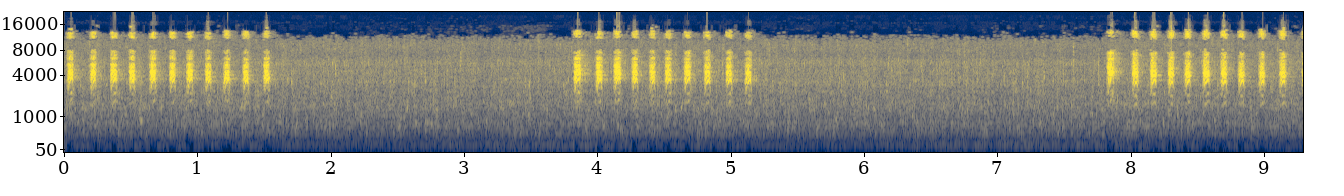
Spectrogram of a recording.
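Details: Golden grasshopper, recording made for training songbirds: bursts of rapid, evenly pulsed high-pitched chirps, about eleven pulses each, repeated every four seconds with quiet gaps between.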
